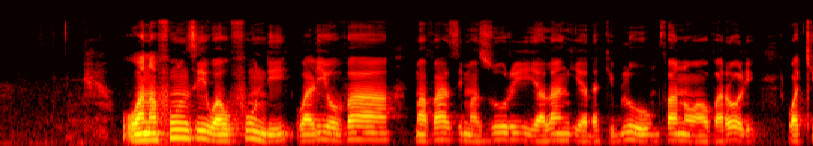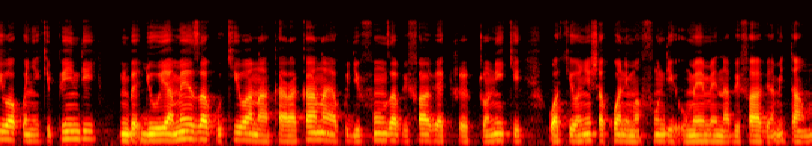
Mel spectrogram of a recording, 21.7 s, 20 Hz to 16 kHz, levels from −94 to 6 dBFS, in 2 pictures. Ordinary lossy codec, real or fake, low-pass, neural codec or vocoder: Opus, 64 kbps; real; 9.9 kHz; none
